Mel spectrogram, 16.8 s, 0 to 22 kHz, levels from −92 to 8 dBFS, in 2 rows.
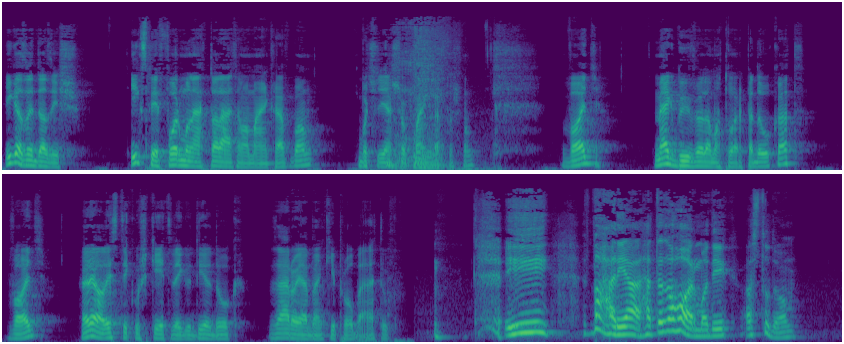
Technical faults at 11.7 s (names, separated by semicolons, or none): none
